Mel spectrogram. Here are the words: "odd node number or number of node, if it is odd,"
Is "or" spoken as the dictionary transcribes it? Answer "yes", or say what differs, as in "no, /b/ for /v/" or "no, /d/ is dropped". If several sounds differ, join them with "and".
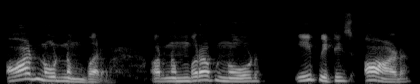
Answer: yes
